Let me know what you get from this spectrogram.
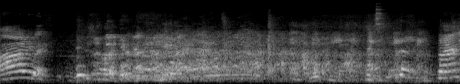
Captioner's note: audience laughs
